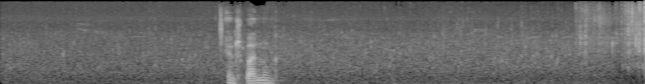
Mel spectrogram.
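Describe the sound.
Soft, steady murmur of the cool, clear water of the Murg river flowing slowly, running continuously in the background, quiet and even, with a single short spoken word briefly rising above it partway through.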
